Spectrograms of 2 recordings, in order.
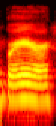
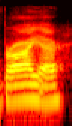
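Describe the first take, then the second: First: The word is said in a plain accent. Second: The word is said with an Australian-sounding accent. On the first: This is how the word should be said. The speaker calls it right. "he couldn't say brayer" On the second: This is how someone else kept saying it. The speaker calls it wrong. "he kept saying brayer. He sounded Australian"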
